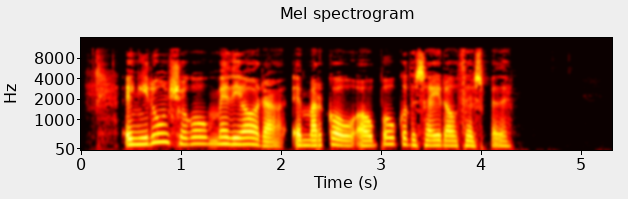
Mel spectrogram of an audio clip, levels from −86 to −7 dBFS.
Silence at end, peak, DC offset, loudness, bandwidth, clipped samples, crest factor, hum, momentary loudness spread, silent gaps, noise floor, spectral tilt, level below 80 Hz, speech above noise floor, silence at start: 1 s; -6 dBFS; under 0.1%; -23 LUFS; 11.5 kHz; under 0.1%; 20 dB; none; 7 LU; none; -74 dBFS; -3.5 dB/octave; -64 dBFS; 51 dB; 0.15 s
